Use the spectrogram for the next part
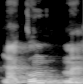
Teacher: dibaca apa dilihat yang huruf setelahnya huruf setelahnya adalah huruf mim maka didengungkan 100% karena mim yang pertama masuk kepada mim yang kedua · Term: dengung 100%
